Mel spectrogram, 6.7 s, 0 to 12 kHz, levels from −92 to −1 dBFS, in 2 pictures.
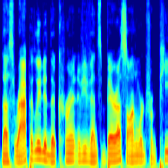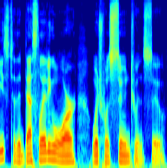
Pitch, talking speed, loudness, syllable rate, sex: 100 Hz, 190 wpm, -22 LUFS, 4.9 syllables/s, male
